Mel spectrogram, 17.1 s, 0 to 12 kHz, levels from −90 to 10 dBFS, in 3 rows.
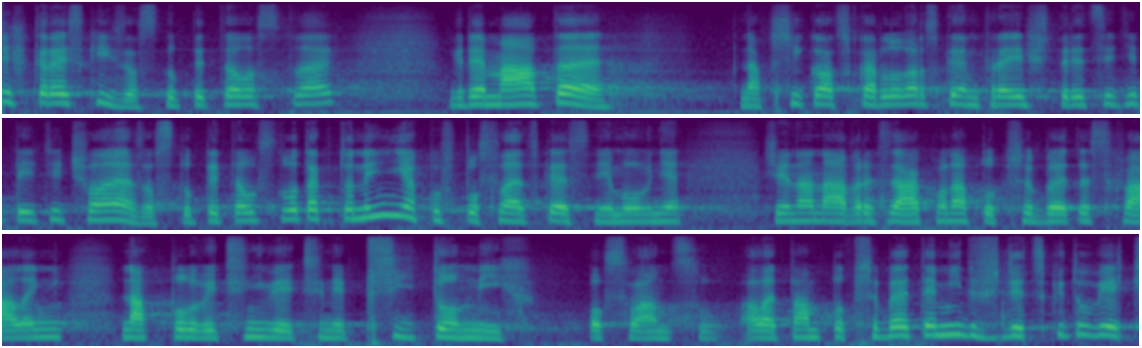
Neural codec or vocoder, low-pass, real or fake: autoencoder, 48 kHz, 32 numbers a frame, DAC-VAE, trained on Japanese speech; 10.8 kHz; fake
